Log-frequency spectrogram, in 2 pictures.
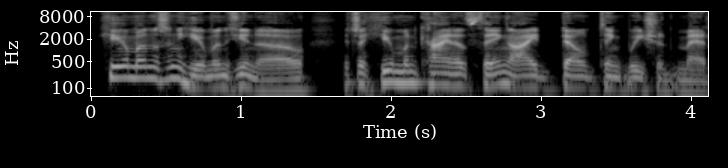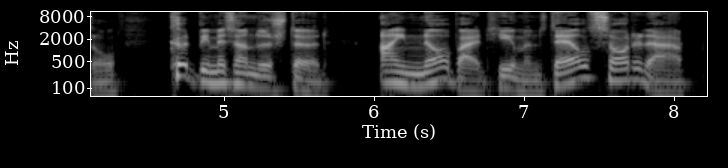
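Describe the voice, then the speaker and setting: A man's voice: medium pitch, sing-song, moderate pace, a bit bright, no echo, voice pushed up. Man doing a shifty, bluffing storybook tomcat. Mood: evasive. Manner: hesitant, bluffing, stammering excuses. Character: shifty, evasive, self-serving male talking cat.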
